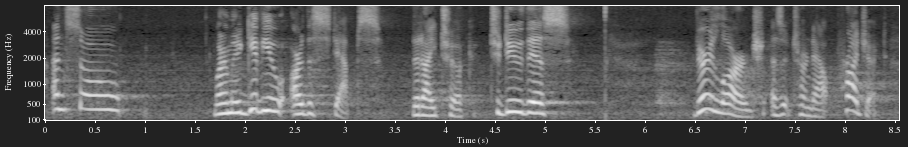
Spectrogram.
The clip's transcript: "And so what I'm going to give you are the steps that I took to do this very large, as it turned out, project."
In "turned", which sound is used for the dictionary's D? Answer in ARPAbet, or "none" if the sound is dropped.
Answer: D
